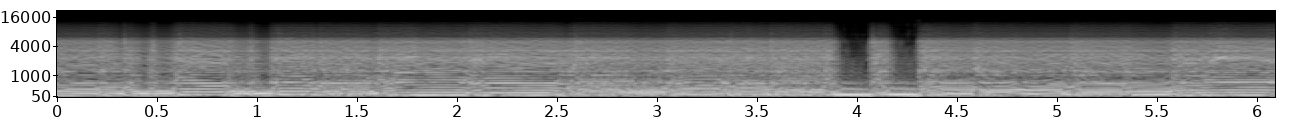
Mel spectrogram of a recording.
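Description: Distorted electric guitar playing a metal rhythm riff, the chords changing every half second or so.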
